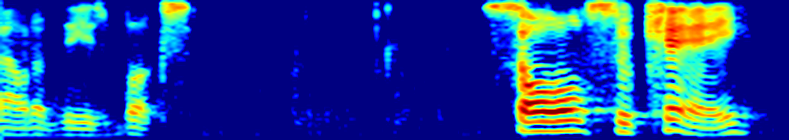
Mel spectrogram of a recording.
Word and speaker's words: psuche: You know, in the New Testament, the Greek word is psuche. P is silent, but it's spelled P-S-E, P-S-U-C-H-E, and C-H is kind of like a K.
